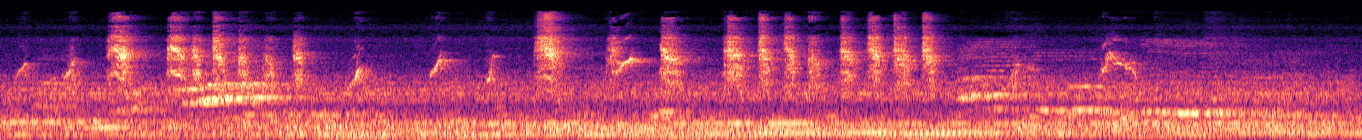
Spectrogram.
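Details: Long-tailed shrike singing as a lure to train other birds: bursts of abrupt, scratchy high notes and quick chattering clusters, with a faint whistled note and a constant low background drone.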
